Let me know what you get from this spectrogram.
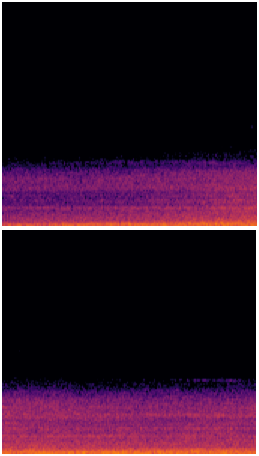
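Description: Electric multiple unit running along the platform: a steady electric hum over rolling wheel noise, growing louder as the train comes alongside.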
